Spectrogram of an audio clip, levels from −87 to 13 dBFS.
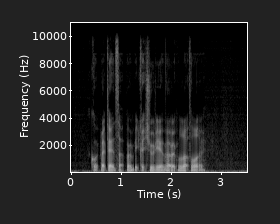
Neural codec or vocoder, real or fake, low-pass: autoencoder, 22.05 kHz, a latent of 192 numbers a frame, VITS, trained on many speakers; fake; 9.9 kHz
